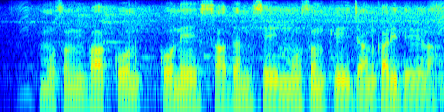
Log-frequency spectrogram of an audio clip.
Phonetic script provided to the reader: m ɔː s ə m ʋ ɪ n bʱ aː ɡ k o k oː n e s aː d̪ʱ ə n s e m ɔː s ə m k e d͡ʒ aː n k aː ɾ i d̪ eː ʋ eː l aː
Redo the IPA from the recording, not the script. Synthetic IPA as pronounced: m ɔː s ə m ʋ ɪ bʱ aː ɡ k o k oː n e s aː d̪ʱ ə n s e m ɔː s ə m k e d͡ʒ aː n k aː ɾ i d̪ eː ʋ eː l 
